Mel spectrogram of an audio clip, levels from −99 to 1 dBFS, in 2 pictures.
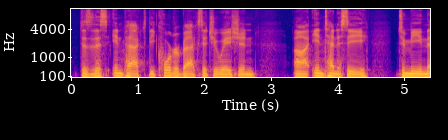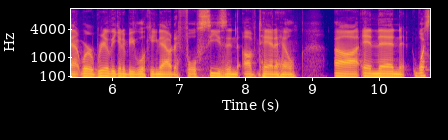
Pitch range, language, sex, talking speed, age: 105-130 Hz, English, male, 160 wpm, 30-49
